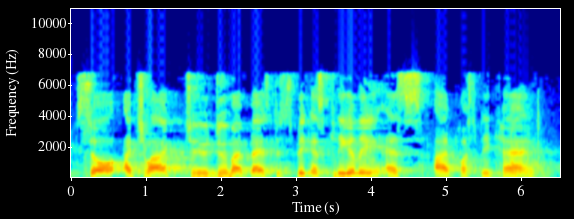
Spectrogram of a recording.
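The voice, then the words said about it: German accent. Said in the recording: “there is a strange accent you are exposed to today, and it's the German accent.”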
